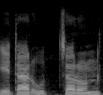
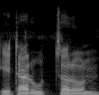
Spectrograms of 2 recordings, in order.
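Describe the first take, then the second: Both takes have the same delivery.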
